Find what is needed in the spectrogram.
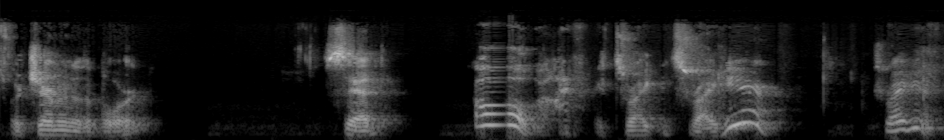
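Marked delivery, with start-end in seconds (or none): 3.5-7.0 high-pitched, eager "it's right here"; mock-eager aide, pitched high; imitating the aide. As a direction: pipe up brightly like a flustered aide. Retold chairman's aide answering.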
